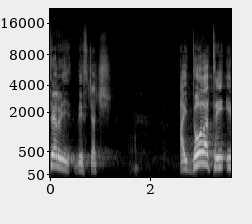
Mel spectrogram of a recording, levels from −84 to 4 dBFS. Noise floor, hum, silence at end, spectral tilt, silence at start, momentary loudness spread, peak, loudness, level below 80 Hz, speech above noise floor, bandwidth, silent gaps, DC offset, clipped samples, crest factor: -73 dBFS; none; 0 s; -4 dB/octave; 0 s; 17 LU; -6 dBFS; -25 LUFS; under -90 dBFS; 49 dB; 14 kHz; none; under 0.1%; under 0.1%; 20 dB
